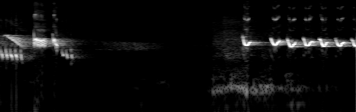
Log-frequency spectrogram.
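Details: Juvenile sooty-headed bulbul giving full, varied tutoring song: descending whistled notes that trail off into quiet, then a pause and a string of evenly repeated, clear chirping whistles.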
